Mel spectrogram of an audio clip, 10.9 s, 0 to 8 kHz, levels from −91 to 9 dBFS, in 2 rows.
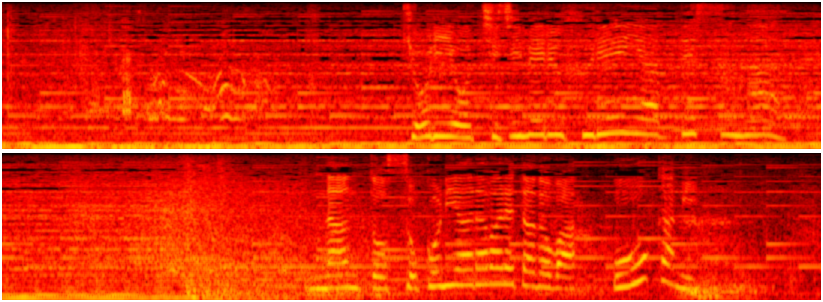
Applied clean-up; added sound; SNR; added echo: none; Ringtone; 12 dB; none.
